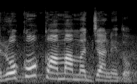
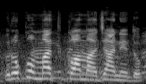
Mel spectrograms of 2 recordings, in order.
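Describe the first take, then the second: First: रोको — pause — मत जाने दो; pause after roko. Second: "रोको मत" together, pause, then "जाने दो"; pause after roko mat. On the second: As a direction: break after "मत" so "जाने दो" stands alone. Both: Shown as a demonstration. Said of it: "बहुत अर्थ का अंतर हो जाता है".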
